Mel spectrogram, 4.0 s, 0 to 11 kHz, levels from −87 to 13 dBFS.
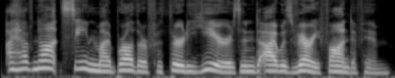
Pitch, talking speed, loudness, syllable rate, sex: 210 Hz, 245 wpm, -17 LUFS, 5.0 syllables/s, female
